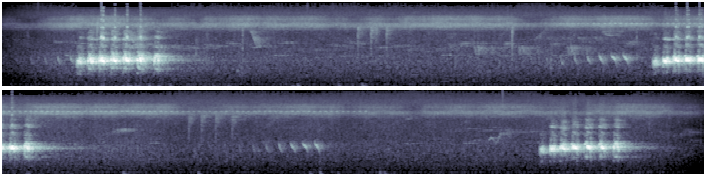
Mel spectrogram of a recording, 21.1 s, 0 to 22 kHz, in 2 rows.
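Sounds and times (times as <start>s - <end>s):
grey peacock pheasant: 0.9s - 2.9s, 8.8s - 11.8s, 18.6s - 20.4s.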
